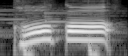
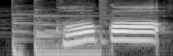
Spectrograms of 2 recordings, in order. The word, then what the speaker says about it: 高校: 発音は高校、高校。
